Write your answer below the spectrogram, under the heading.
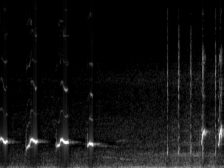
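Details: Caged greater green leafbird under lolohan care, singing gacor: four clear whistled notes held steady and dropping slightly, then a short burst of high ticks and two quick upslurred chirps.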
